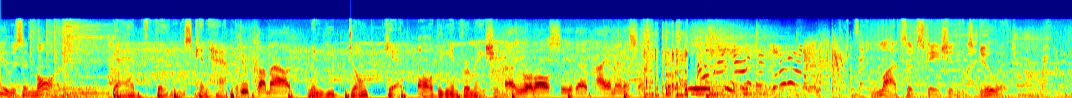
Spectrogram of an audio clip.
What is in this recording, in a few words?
Radio Ad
